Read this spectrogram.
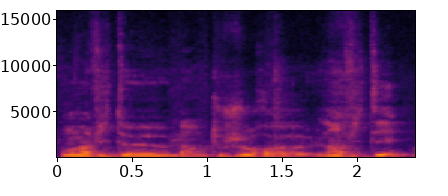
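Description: A man hosts a relaxed interview from his own apartment, his voice sitting a little higher than most men's. He hesitates often, stacking fillers and starting sentences over. A faint hiss sits under the recording. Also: moderate pace, roomy sound. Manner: hesitant, many fillers and restarts. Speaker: host. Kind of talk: casual interview chat.

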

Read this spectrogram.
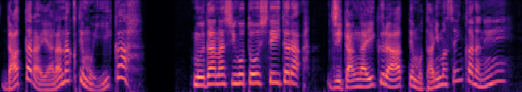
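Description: A woman's voice: mid-range voice, very animated, brisk, dry recording, studio quality, close to an everyday voice. A woman playing a lazy, smug young male office worker in a comedic radio drama, with an earnest, matter-of-fact manner. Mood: nonchalant.

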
